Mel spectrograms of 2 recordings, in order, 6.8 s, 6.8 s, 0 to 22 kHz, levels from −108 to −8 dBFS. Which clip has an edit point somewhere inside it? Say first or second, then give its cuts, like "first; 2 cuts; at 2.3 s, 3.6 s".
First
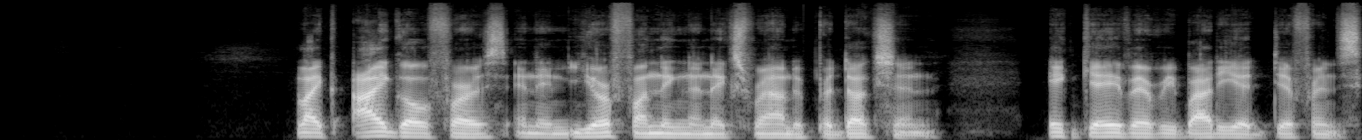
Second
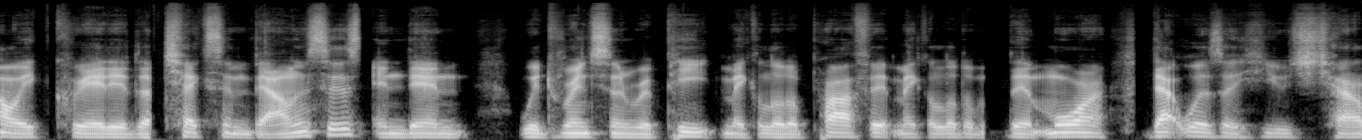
second; 2 cuts; at 1.8 s, 5.6 s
